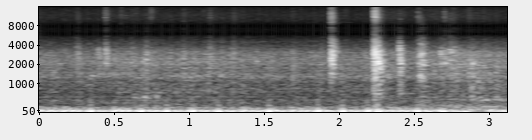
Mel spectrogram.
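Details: Ford Ranchero 351 Windsor 5.8L V8, Holley 2300 two-barrel carb, FMX 3-speed automatic, cold (~150°), idling in drive around 650–700 rpm after tune-up, carb rebuild, timing reset: very soft, smooth, steady low rumble; quiet healthy idle.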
